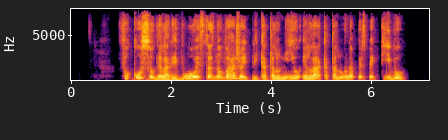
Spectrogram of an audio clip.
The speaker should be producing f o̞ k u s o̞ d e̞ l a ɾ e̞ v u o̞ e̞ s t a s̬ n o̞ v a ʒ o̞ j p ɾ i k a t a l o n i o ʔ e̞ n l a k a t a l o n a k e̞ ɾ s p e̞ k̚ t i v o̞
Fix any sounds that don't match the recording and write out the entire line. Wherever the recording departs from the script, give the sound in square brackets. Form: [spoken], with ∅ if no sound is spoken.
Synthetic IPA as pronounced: f o̞ k u s o̞ d e̞ l a ɾ e̞ v u o̞ e̞ s t a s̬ n o̞ v a ʒ o̞ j p ɾ i k a t a l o n i o ʔ e̞ n l a k a t a l [u] n a [p] e̞ ɾ s p e̞ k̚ t i v o̞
